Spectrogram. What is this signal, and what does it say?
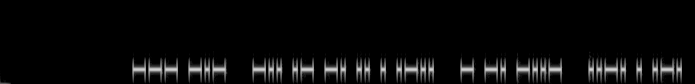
Morse code, heard as a keyed tone, about 32 wpm, 700 Hz. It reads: OK DANIEL TNX FER
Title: K1USN SST QSO Practice 30wpm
